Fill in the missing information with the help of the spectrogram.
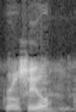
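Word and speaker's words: Grosse Ile: Or is it Grosse Isle? – Grosse Isle. – Grosse Isle. – Yep. – But there aren't really any eels. – No, but it is pronounced Grosse Isle. – That's right, French.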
